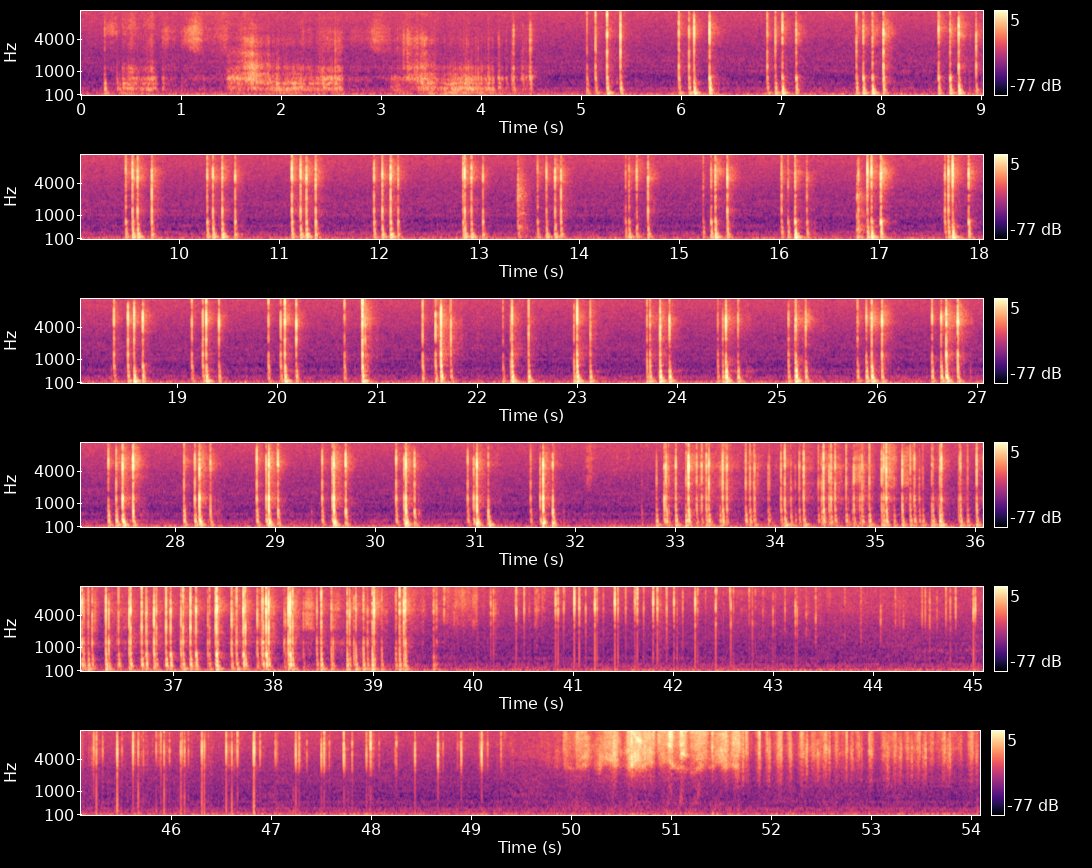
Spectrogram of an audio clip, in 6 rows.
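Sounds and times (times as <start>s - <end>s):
fingertips tapping microphone: 32.8s - 54.0s.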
